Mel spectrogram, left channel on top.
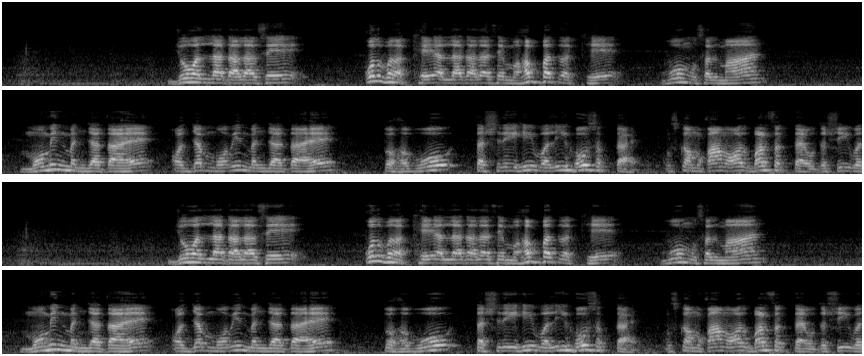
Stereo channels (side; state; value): both; normal; correlation 0.56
